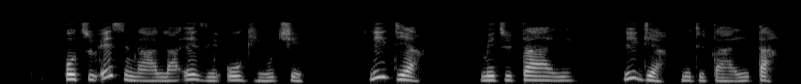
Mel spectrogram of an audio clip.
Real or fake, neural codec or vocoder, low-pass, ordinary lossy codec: real; none; 7.2 kHz; Opus, 16 kbps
